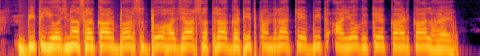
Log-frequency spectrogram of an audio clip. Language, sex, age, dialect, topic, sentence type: Magahi, female, 18-24, Southern, banking, statement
